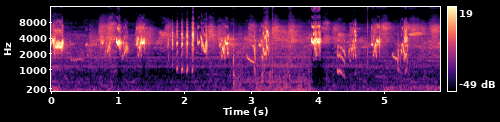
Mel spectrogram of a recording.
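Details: Mating budgies chatter: rapid warbling chirps with a quick train of ticking clicks, scattered squeaks, and falling whistled notes.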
